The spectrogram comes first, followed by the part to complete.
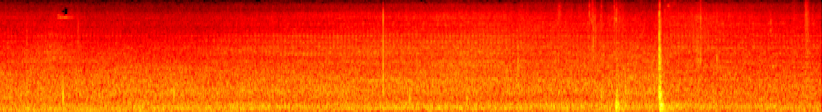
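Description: Steady outdoor background noise with a few faint clicks, then a sharp click about six and a half seconds in as the car's driver door is unlatched and opened.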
